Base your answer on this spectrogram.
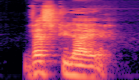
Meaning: vascular
- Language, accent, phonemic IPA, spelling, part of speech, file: French, Canada, /vas.ky.lɛʁ/, vasculaire, adjective, LL-Q150 (fra)-vasculaire.wav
